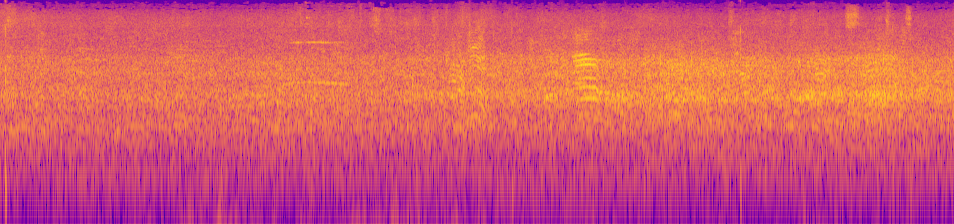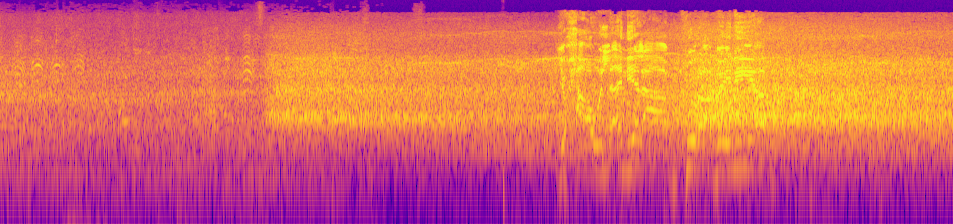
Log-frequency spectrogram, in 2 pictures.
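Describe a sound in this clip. A large stadium crowd roars steadily and swells louder.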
